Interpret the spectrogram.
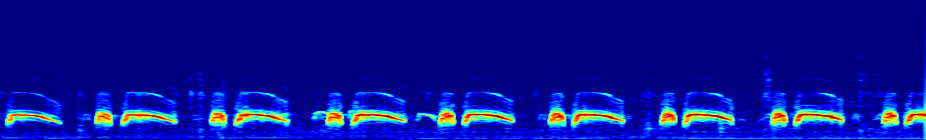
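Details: A lure recording of spotted dove calls meant to bring wild doves in quickly. Loud, mellow coos arrive in a steady, regular series, each a short note followed by a longer arched one, about one per second.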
